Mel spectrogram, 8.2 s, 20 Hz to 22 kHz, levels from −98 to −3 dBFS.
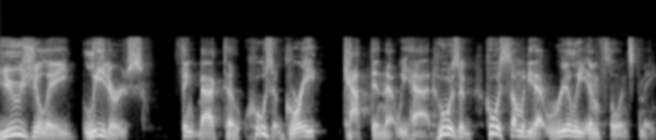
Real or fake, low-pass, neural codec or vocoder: real; 7.2 kHz; none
